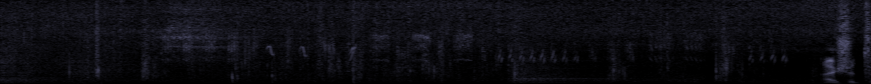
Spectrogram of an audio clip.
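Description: Footsteps scuff and tap on rocky ground.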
